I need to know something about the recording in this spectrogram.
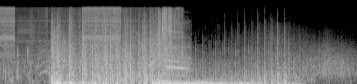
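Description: A nearby explosion booms and rumbles deeply.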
